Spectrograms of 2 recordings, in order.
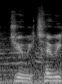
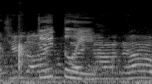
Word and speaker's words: Jui Tui: The last time I made a video on this temple, I pronounced it wrong. I said it was called Jui Tui Temple, but in fact it's not called Jui Tui Temple.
